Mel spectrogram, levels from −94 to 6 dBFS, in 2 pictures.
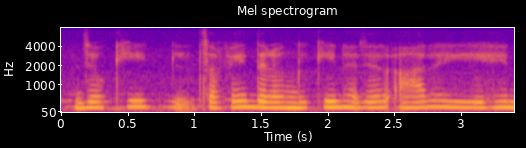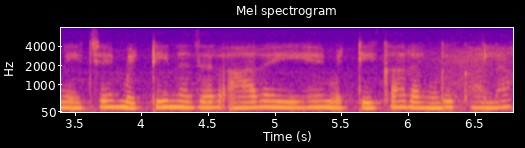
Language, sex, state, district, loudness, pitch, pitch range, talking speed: Hindi, female, Chhattisgarh, Korba, -16 LUFS, 200 Hz, 195-210 Hz, 170 wpm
